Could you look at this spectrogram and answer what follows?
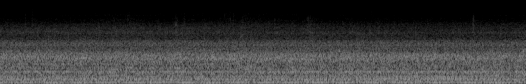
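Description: Steady drone of fire engines' diesel engines running at idle, with an even hiss over it.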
